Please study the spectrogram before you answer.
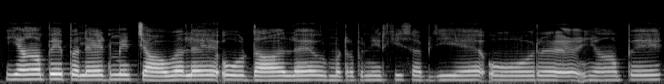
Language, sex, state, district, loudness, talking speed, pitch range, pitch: Hindi, female, Rajasthan, Jaipur, -15 LUFS, 170 wpm, 200-215 Hz, 205 Hz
